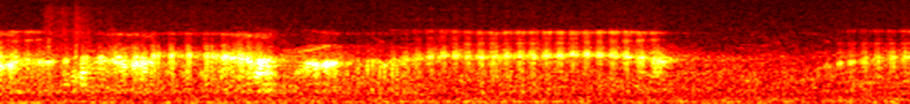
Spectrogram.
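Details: Frogs croaking in a continuous buzzy, pulsed trill that swells and then fades after about three seconds, followed by a brief fresh burst of croaks.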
